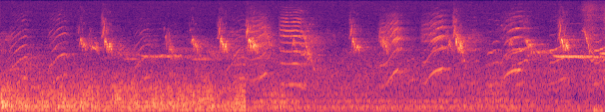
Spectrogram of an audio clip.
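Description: Birds calling: a stream of short, quick chirps and whistles with a few brief held whistled notes, over a low steady hum in the first three seconds.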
